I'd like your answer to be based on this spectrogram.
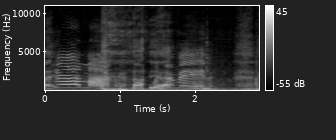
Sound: laughing

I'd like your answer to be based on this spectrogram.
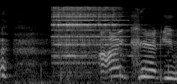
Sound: bell rings

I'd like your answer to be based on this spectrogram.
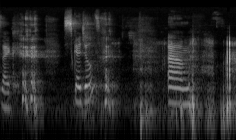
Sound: chuckling

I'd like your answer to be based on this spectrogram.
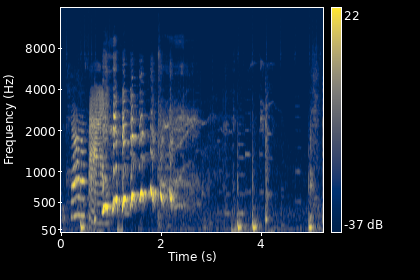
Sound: both laughing

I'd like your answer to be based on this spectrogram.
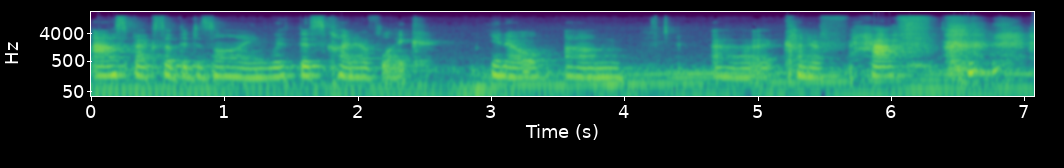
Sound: laughs

